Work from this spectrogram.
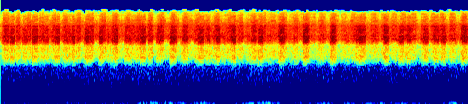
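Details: Midsummer chorus of cicadas in a Greek pine forest, a loud shrill buzzing that swells and dips in rapid, slightly uneven pulses, roughly two to three per second, with nothing else audible.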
